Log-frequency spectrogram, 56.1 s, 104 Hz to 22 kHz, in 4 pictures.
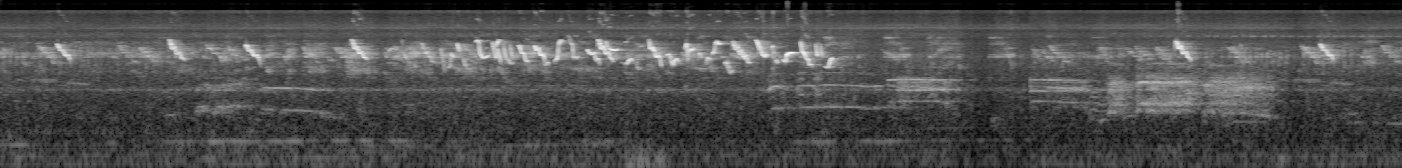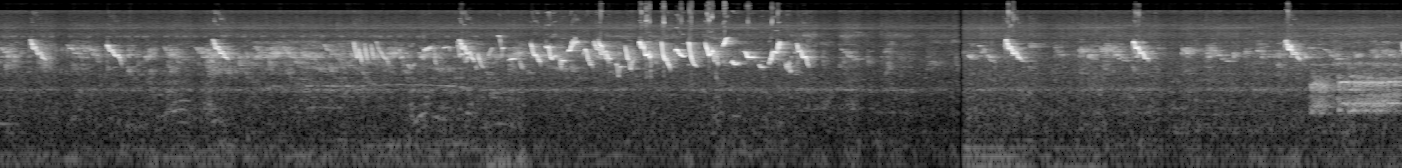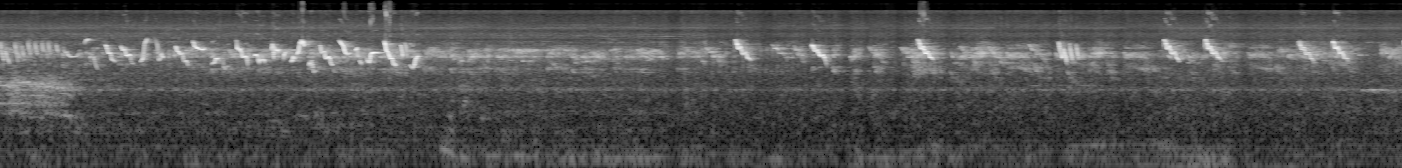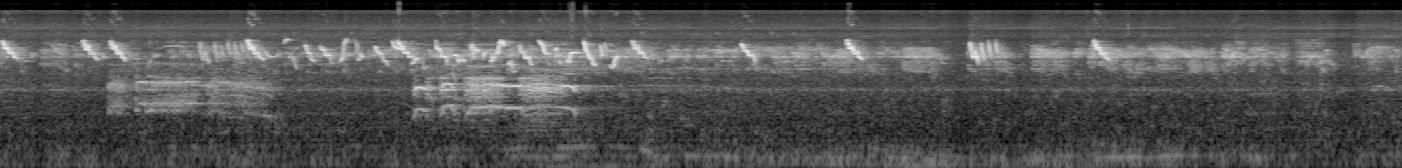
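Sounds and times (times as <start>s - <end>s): bird singing high chirps: 0.0s - 56.0s.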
